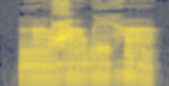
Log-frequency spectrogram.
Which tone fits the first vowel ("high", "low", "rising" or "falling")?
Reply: low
